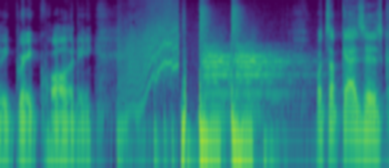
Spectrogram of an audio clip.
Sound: bouncy sound

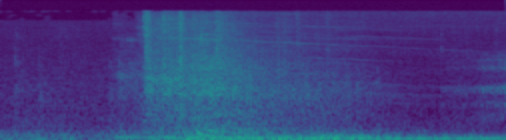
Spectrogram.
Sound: elevator stops

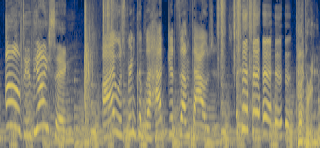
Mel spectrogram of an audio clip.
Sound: laughs

